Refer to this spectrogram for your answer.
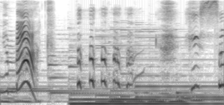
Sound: giggles

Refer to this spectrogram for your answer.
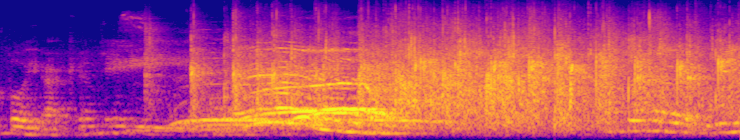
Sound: audience cheers

